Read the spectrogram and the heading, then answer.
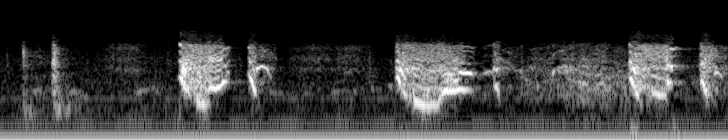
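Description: A woman coughs repeatedly in harsh, bursting fits, several separate coughs spread out over several seconds, close and fairly loud, with no talking.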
